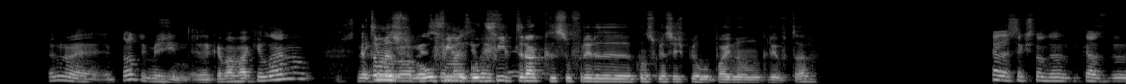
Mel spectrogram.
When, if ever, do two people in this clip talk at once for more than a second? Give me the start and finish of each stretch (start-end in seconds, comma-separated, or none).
3.6-5.3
